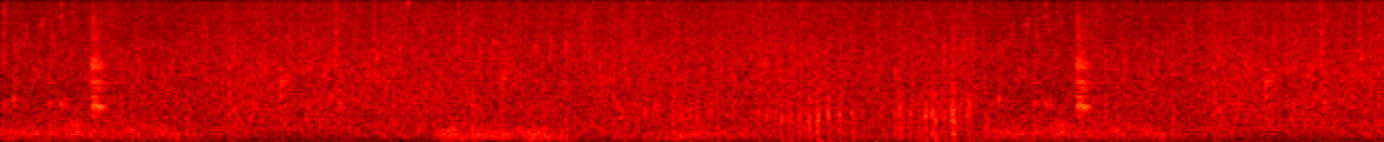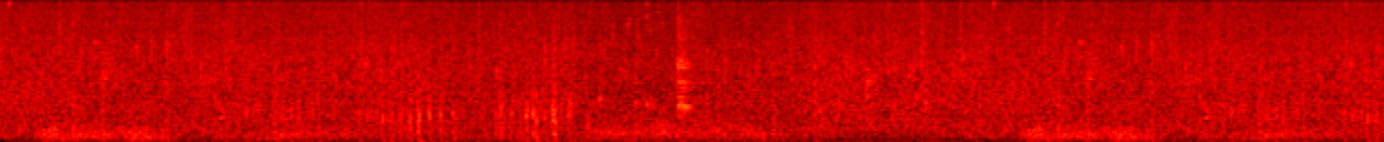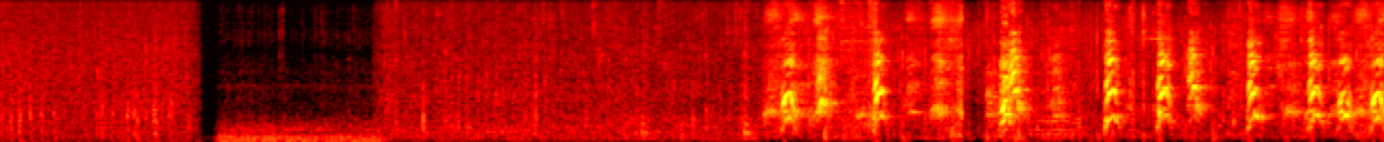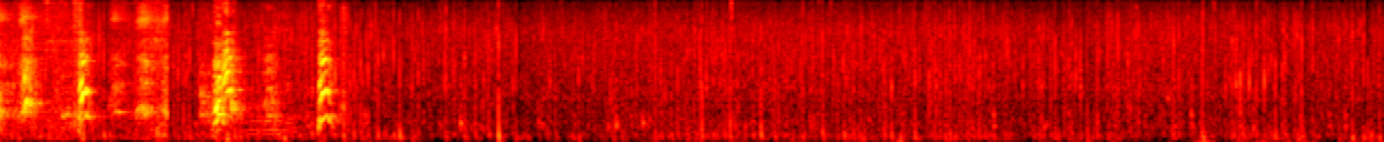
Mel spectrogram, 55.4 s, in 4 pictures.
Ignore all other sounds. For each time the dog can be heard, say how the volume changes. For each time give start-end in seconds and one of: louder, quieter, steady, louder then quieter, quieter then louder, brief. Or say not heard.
35.3-45.0 steady.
